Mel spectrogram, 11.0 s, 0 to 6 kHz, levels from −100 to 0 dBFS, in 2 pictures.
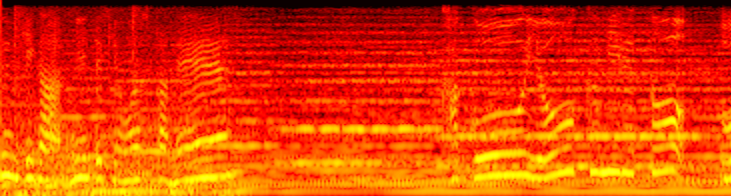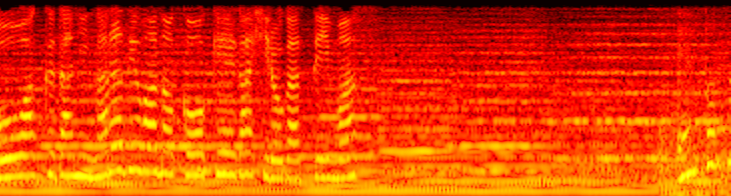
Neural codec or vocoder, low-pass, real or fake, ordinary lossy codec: none; 5.4 kHz; real; none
